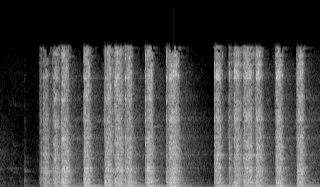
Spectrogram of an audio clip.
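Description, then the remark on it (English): A metal whisk rasps across a wavy washboard in a quick series of loud, bright scraping strokes, pausing briefly before another rhythmic run of rapid scrapes. “This is the wavy crimp with the whisk.”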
